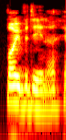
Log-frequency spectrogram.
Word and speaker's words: Vojvodina: I think it's pronounced Vojvodina or Vojvodina. – Vojvodina, yeah.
